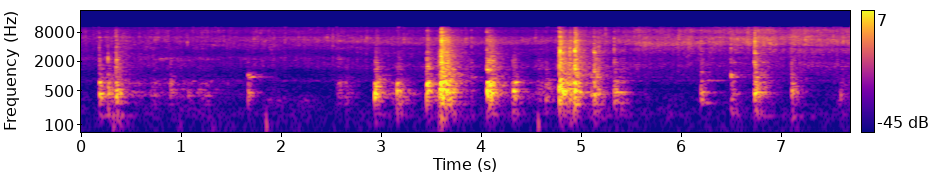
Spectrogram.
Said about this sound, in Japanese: 30秒ほど火にかけたらだいたい温まっていますので、ここで鶏肉を入れていきます。全体に混ぜながら鶏肉の表面を焼いていきますね。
